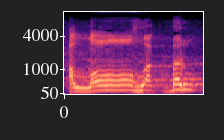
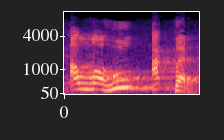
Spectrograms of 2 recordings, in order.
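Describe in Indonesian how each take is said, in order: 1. Kata terakhir berakhir dengan vokal. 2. Kata terakhir berakhir dengan konsonan mati. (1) "sah, karena nakunya seperti itu" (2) "orang bilang akbar disukun"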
